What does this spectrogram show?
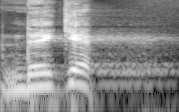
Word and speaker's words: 네겝: 네겝 이렇게 발음하기도 하는데, 이 말은 여러분 광야, 황무지, 사막 이런 뜻이 있습니다.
